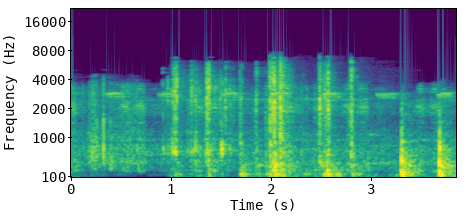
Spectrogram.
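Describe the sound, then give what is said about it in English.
Crisp metallic clicks and rattles of keys working the lock of a station door follow one another irregularly before the door is pushed open. There is no talking. “Now, unlock the station door and go in ahead of me.”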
